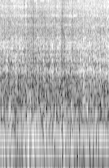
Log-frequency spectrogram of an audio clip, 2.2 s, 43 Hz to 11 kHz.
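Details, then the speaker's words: 1997 Chevy truck (Z), V8, intake spacer, EGR delete, computer tuned to standalone: smooth, even low idle with steady rumble, no knocks or stumbles; normal idle. "but the does run as you can tell so don't ever believe everything the internet says just do with what you got to do i mean it obviously runs"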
